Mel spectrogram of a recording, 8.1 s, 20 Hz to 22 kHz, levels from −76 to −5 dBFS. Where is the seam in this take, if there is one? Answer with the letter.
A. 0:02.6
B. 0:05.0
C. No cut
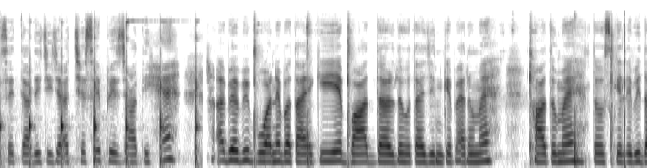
A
